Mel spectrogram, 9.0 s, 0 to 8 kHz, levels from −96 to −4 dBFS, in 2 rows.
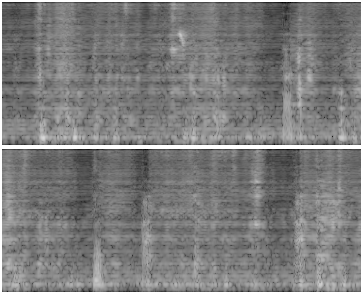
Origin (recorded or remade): remade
